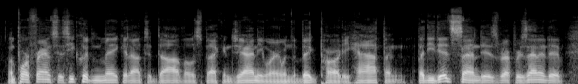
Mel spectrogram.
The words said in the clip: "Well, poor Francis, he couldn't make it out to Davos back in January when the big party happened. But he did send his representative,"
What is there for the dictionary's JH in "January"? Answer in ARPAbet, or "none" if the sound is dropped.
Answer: JH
